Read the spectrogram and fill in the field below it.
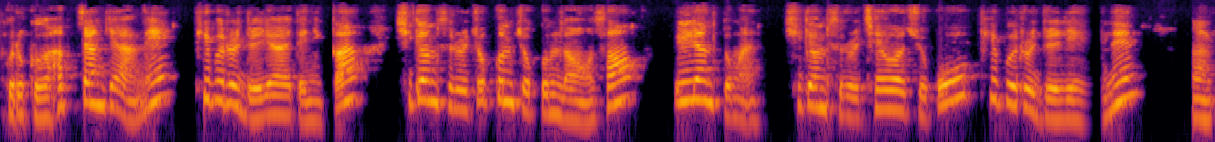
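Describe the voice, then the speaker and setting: A woman's voice: on the low side, darkish tone, no room sound. A woman in her forties giving an earnest testimonial talk as a lecturer, recorded close and dry. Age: 40s. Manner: earnest, storytelling.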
